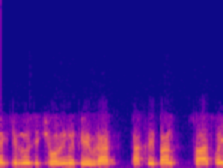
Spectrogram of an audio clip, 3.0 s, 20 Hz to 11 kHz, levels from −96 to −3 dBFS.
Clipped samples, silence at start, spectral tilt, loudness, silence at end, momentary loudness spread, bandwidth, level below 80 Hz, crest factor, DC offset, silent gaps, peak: under 0.1%; 0 s; -9 dB/octave; -27 LUFS; 0 s; 6 LU; 3.8 kHz; -70 dBFS; 14 dB; under 0.1%; none; -12 dBFS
